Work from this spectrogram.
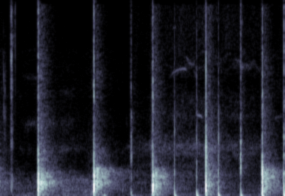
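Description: A few hands clap in a quick, uneven run of sharp, fairly quiet smacks, about ten in two seconds, with no talk over them.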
